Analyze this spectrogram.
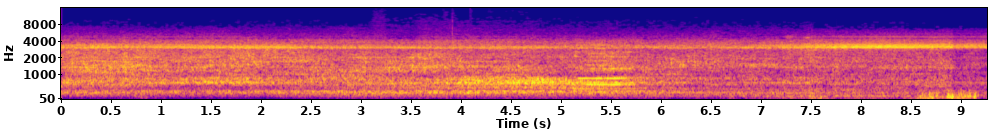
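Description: Twin ALCO WDG3A diesel locomotives, with turbocharged V16 engines, running steadily under load as they haul a long container train around a ghat curve. A brief horn-like tone comes about five seconds in, and a loud low thump just before the end.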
